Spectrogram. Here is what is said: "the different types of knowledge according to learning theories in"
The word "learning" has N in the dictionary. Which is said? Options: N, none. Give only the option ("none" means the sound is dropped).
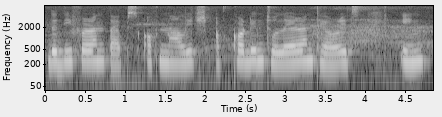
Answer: none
